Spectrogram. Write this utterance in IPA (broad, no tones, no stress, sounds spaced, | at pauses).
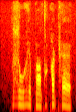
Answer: z u ɦ e p ẽ tˤ ɛ̤ q i ʈʰ ɛ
